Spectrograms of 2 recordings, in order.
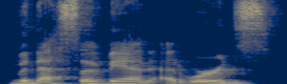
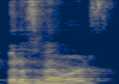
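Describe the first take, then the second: First: Said in the usual way. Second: Blurted higher and louder in a nervous hurry; hurried, slurred-together self-introduction; rushed name. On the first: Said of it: "I have a long name". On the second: Shown as a demonstration. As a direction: race through the name as one word. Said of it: "I'm working on the rushing through".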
